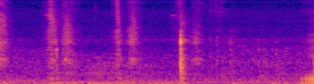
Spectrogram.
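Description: A knife chopping mango into small pieces for a jerk shrimp dish: a few soft, sparse taps on a board, quiet and close, with one sharper knock among them.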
